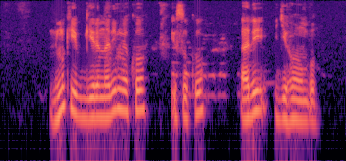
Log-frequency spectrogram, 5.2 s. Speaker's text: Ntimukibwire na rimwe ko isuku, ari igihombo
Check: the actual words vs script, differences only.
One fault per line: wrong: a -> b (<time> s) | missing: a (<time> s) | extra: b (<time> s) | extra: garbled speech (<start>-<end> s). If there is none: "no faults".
no faults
